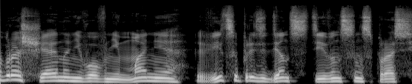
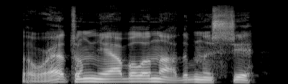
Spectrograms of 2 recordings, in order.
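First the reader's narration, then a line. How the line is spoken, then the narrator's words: Grumble. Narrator (Russian): буркнул суперинтендант Мур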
